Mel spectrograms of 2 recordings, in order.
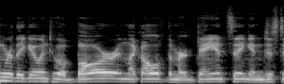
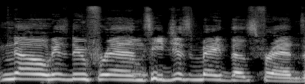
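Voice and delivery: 1 high slow mock dismay; 9 semitones higher, slower than usual. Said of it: "and I'm like".

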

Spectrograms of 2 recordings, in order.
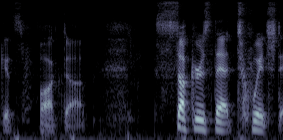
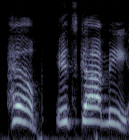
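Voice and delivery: very high cry for help; panicked shriek; 12 semitones higher, 4 dB louder than usual. A narrator's reading. Boy with a blob on his leg, shrieking. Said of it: "I shrieked".

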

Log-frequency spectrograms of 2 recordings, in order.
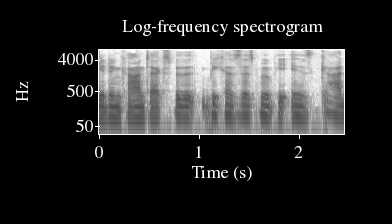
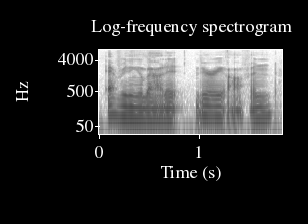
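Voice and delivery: normal talking voice

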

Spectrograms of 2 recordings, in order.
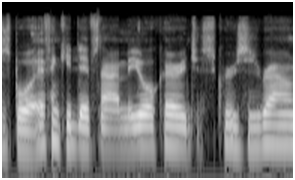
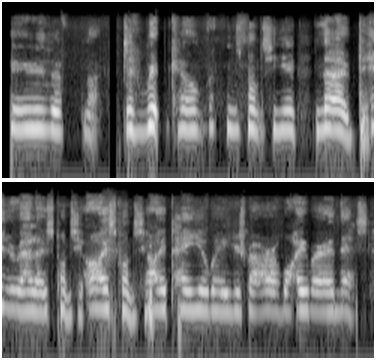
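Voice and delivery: much higher, ranting sponsor voice; mock furious boss; 9 semitones higher than usual. Team owner berating rider over wrong t-shirt, high ranting. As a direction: play the outraged team owner, pitched way up.

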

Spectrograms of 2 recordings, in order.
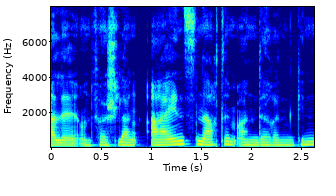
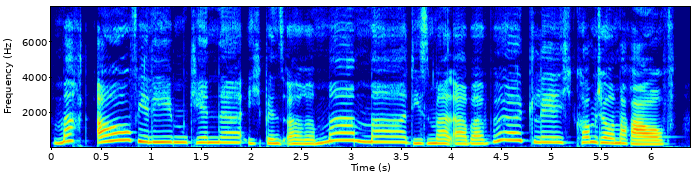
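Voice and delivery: wolf faking a much higher, slow, sugary mother voice; fake mama voice; 11 semitones higher, 7 dB louder, slower than usual. Wolf at the door posing as mama again, high and sweet. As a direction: coax them sweetly once more. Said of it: "weicher klang".

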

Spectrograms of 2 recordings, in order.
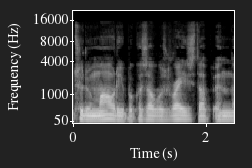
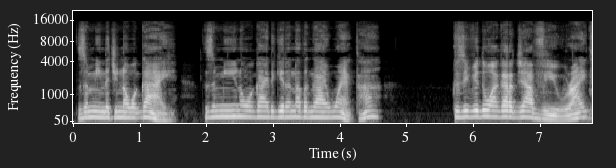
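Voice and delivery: higher, louder hammed-up mob boss; mafioso voice; 7 semitones higher, 4 dB louder than usual. Mimicking how mafiosos talk, hammed-up mob voice. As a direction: play a mock mafioso offering a job. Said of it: "you talk like this".

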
